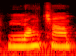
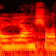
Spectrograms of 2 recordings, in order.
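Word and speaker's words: Longchamp: Long chomp. Long chomp or long show. Pero long show daw ang pronunciation nito.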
